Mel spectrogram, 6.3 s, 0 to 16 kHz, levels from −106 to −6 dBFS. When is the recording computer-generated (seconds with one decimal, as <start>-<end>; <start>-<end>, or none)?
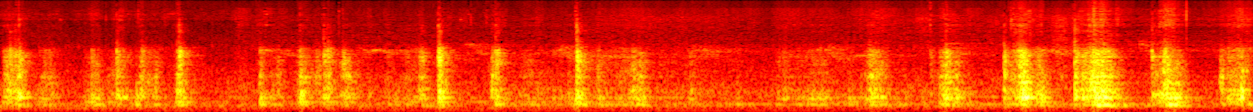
5.5-6.3

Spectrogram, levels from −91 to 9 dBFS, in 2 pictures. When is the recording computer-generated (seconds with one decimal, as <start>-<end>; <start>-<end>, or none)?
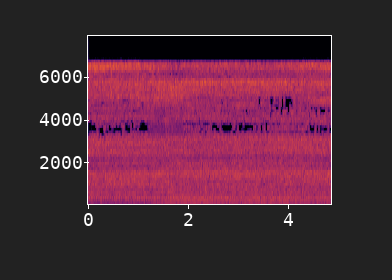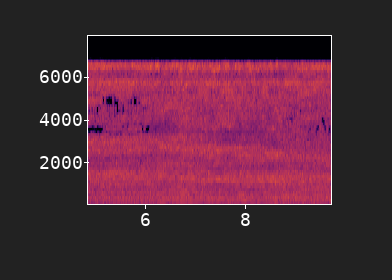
1.2-1.9; 6.1-8.8

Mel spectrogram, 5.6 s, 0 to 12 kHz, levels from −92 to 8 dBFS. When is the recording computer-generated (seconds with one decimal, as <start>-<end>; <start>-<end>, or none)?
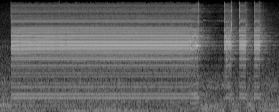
3.8-4.6

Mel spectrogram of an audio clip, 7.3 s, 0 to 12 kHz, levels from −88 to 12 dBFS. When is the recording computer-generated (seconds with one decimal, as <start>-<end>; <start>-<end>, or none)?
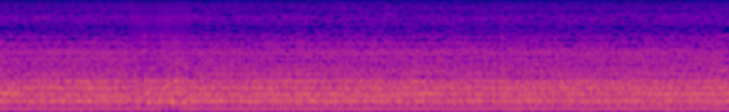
1.3-1.9

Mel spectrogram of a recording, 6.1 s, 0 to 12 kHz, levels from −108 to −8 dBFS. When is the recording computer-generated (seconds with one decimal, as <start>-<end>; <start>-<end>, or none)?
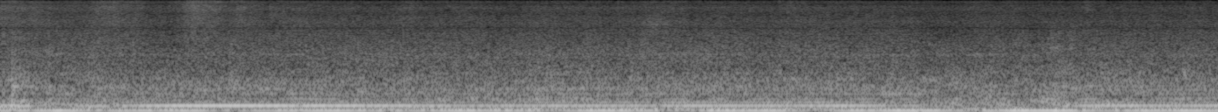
0.0-0.6; 4.6-5.4

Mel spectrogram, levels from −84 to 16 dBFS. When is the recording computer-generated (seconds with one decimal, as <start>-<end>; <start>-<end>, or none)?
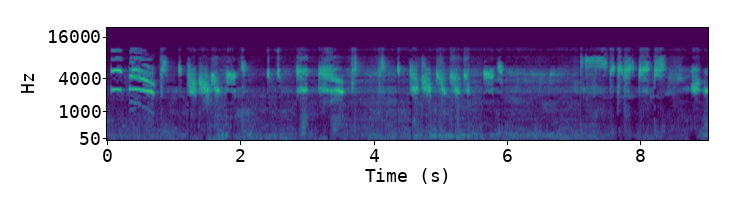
0.8-9.0

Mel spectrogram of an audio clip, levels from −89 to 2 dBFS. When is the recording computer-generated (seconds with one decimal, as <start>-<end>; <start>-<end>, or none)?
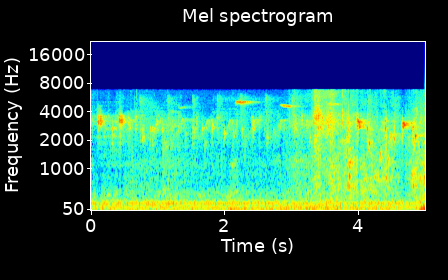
0.0-0.5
